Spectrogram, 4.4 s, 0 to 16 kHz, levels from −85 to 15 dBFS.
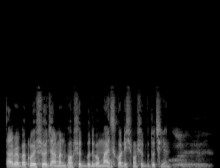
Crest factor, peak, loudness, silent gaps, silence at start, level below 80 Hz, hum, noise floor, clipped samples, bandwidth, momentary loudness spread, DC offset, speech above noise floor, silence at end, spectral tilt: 16 dB; -2 dBFS; -17 LUFS; none; 0.1 s; -60 dBFS; none; -39 dBFS; under 0.1%; 7.2 kHz; 21 LU; under 0.1%; 22 dB; 0.3 s; -7 dB/octave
